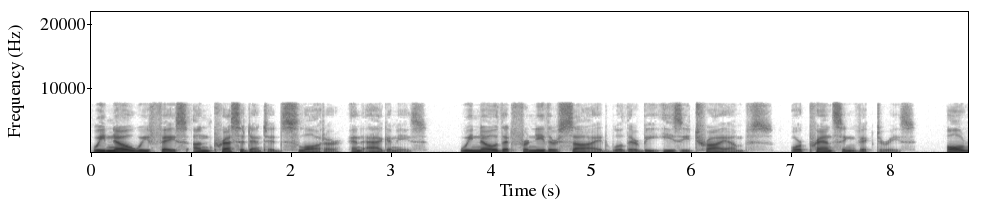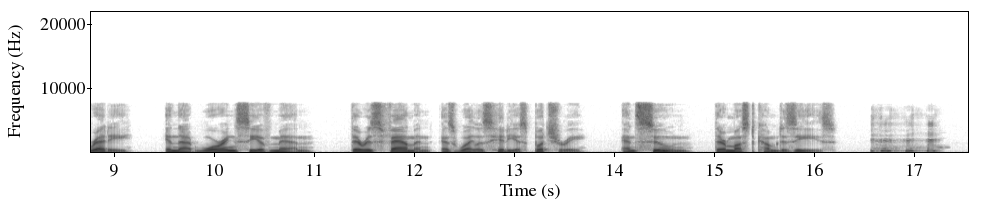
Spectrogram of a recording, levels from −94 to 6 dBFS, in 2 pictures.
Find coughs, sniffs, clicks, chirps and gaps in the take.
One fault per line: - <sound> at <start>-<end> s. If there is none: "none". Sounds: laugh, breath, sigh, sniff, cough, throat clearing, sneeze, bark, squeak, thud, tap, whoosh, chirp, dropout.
- laugh at 16.6-17.4 s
